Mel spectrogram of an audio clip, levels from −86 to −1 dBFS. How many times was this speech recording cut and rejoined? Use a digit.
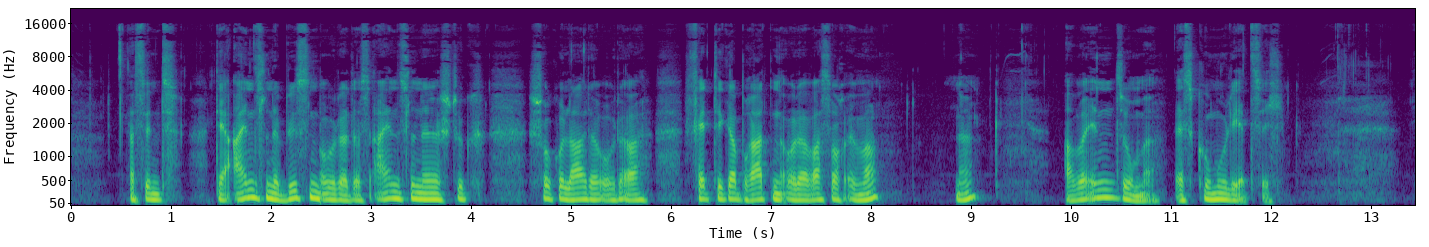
3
